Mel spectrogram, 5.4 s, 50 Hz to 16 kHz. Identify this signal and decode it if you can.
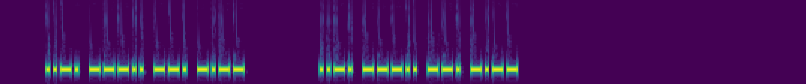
Morse code, heard as a keyed tone, about 49 wpm, 700 Hz. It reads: F8GY F8GY
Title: DXCC-100 Call Signs - 4 Characters - Repeated 2x - 50wpm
